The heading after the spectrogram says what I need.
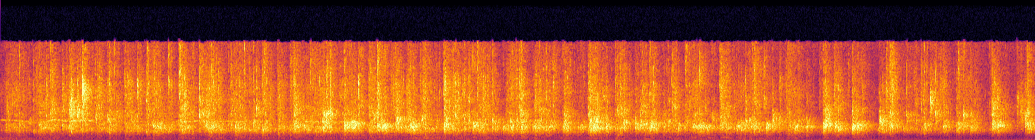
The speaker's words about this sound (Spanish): Otro fuerte aplauso para la Congregación Mundial.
